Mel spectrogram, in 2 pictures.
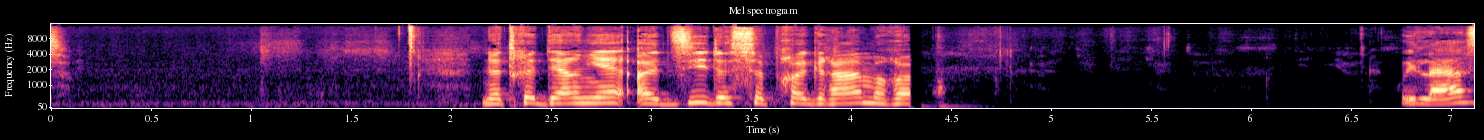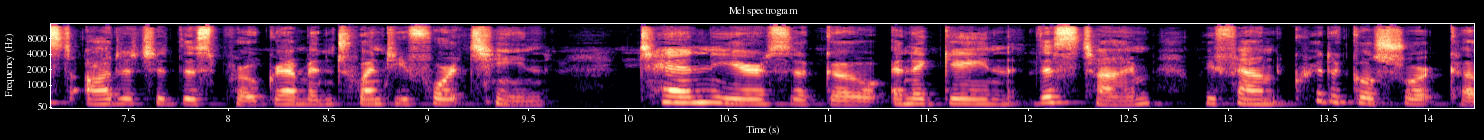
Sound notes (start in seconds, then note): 6.3 speaking French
